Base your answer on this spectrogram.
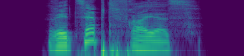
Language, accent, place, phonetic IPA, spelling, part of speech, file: German, Germany, Berlin, [ʁeˈt͡sɛptˌfʁaɪ̯əs], rezeptfreies, adjective, De-rezeptfreies.ogg
- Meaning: strong/mixed nominative/accusative neuter singular of rezeptfrei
